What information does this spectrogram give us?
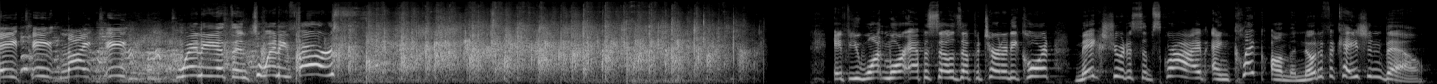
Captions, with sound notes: on the 18th, 19th, 20th and 21st. (AUDIENCE APPLAUDS) If you want more episodes of Paternity Court Make sure to subscribe and click on the notification bell.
